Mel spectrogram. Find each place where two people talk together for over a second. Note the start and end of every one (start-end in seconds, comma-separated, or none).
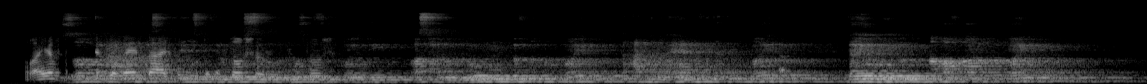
0.6-3.2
